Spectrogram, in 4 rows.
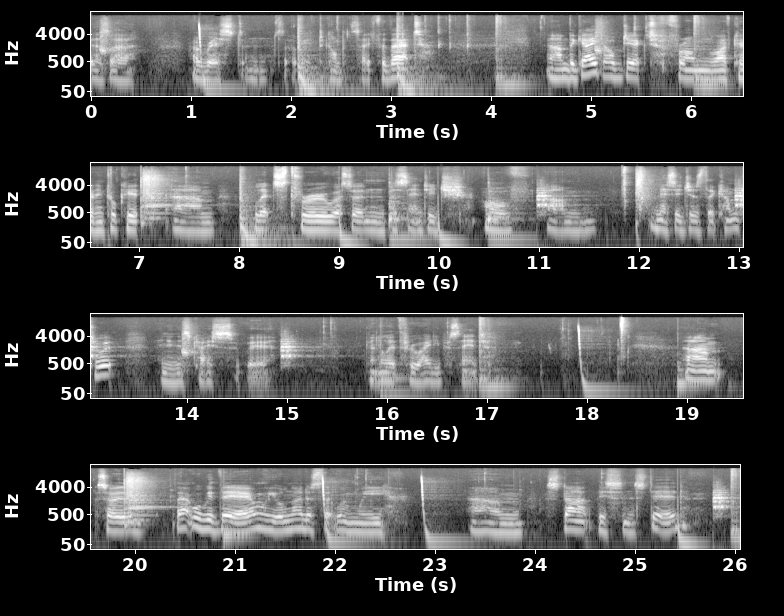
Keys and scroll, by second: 2.4 super+i, 3.2-4.2 typing, 5.4 space, 6.5-7.9 typing, 23.4 BackSpace, 24.1 super+BackSpace.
